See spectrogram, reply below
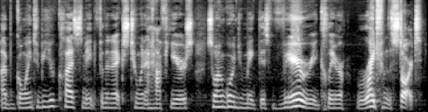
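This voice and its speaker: A narrator voicing a cold, resentful teenage boy who speaks low and seething and then shouts accusations. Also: normal speed, lightly acted.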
